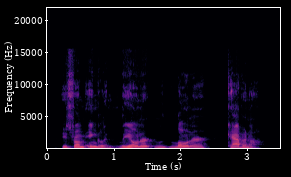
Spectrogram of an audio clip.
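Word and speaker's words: Lone'er: Leoner Leoner Kavanaaugh.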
